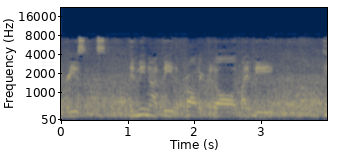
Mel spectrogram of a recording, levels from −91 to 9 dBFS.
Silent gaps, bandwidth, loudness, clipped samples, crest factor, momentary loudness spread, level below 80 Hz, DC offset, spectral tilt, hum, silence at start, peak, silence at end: none; 8 kHz; -21 LUFS; under 0.1%; 16 dB; 4 LU; -64 dBFS; under 0.1%; -3.5 dB/octave; none; 0 s; -6 dBFS; 0 s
